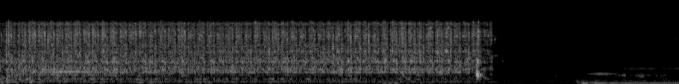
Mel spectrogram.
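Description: A 1965 Husqvarna Viking 2000 sewing machine running at full speed, a loud, fast, even mechanical whir for about five seconds that cuts off abruptly into near silence before a low rumble.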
